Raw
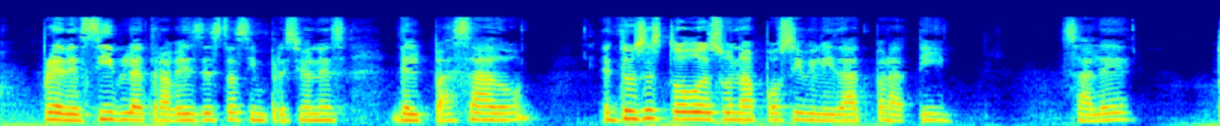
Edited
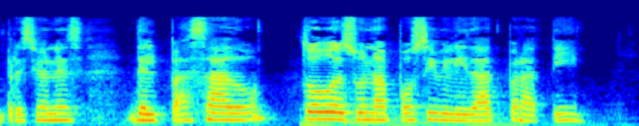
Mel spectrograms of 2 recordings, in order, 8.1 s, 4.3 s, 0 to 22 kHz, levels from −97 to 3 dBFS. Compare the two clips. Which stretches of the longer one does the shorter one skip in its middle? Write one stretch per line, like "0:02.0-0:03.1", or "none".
0:03.8-0:04.4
